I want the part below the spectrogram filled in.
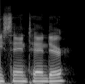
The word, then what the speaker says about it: Santander: Austin Hayes or Anthony Santander? – Is it pronounced like the bank?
